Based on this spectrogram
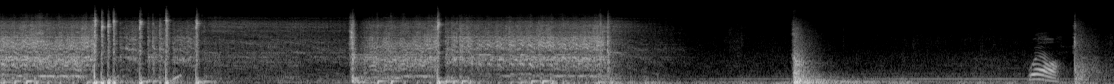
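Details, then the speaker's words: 1968 International 1100C truck with engine from a 1976 Scout II, first start in years on ether: cranking bursts, engine catches in uneven spurts into a shaky stumbling idle; rough, a little smoky from Marvel Mystery Oil in cylinders, not yet tuned. "she fired up um pretty stoked that's the first time it's fired uh inside this vehicle um a little Smokey"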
